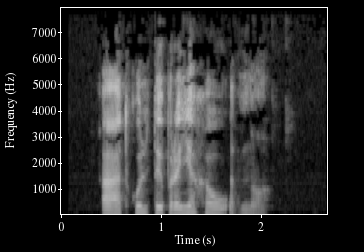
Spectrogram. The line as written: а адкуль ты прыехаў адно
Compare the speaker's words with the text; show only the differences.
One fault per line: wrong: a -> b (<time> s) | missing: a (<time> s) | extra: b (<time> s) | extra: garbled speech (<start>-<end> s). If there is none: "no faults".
no faults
